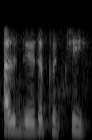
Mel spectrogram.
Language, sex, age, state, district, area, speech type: Dogri, female, 30-45, Jammu and Kashmir, Udhampur, urban, conversation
